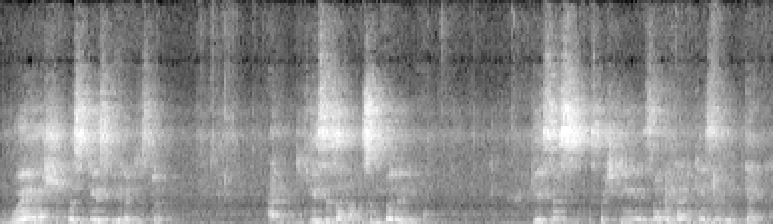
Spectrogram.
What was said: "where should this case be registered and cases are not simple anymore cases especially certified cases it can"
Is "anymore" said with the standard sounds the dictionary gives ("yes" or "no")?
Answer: no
